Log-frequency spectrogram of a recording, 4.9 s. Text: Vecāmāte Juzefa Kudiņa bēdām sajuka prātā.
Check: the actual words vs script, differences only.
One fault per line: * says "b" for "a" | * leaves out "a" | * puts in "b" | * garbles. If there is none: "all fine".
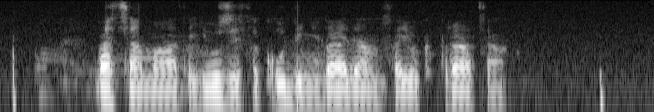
all fine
